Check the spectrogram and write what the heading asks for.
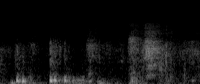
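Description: Quiet sounds from a small child sitting with a book: soft breathy murmurs and the rustle and handling of a paperback's pages.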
